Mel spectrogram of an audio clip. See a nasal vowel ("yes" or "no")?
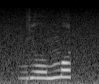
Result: no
